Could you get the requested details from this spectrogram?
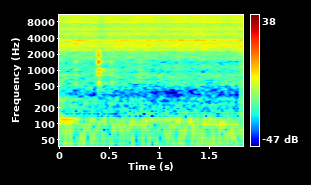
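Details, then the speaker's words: Turbocharged Cadillac Escalade V8 with intake pressurised: steady, sharp air hiss with no rhythm from the rear number seven injector, whose intake-side o-ring is not sealing, and injector angle suspected; boost leak at injector o-ring. "you hear that that's actually the rear injector number seven injector all that air is getting pushed out so the o-ring on the intake side is not sealing and the number one is leaking"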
